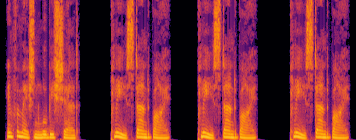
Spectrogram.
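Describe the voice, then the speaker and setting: A synthetic voice reading a scripted emergency alert in a flat, formal, measured way. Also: medium pitch, no room sound, studio quality. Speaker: emergency broadcast announcer.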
